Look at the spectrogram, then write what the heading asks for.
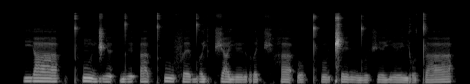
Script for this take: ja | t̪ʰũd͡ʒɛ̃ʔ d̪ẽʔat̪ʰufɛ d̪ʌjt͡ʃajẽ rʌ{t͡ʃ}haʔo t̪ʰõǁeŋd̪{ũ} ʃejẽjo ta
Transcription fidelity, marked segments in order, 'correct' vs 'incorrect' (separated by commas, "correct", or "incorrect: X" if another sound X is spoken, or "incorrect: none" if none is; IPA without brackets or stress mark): correct, incorrect: õ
